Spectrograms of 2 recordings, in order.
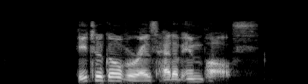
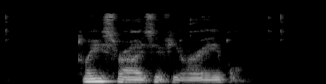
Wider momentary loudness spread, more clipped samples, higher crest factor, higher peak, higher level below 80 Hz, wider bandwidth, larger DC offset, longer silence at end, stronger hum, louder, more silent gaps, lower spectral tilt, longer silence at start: first, 21 LU vs 11 LU; neither; about the same, 16 dB vs 18 dB; first, -2 dBFS vs -8 dBFS; about the same, -64 dBFS vs -68 dBFS; second, 8 kHz vs 11.5 kHz; neither; second, 0.55 s vs 0.9 s; neither; first, -16 LUFS vs -25 LUFS; neither; second, -4 dB/octave vs -6.5 dB/octave; about the same, 0.8 s vs 0.8 s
